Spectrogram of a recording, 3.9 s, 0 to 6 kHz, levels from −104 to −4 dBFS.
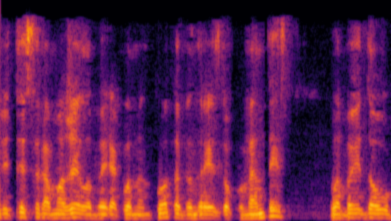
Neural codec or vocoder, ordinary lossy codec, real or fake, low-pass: none; AAC, 32 kbps; real; 5.4 kHz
